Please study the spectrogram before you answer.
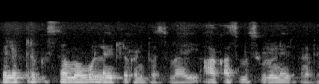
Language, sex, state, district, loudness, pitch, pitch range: Telugu, male, Andhra Pradesh, Visakhapatnam, -19 LUFS, 105 Hz, 100-110 Hz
